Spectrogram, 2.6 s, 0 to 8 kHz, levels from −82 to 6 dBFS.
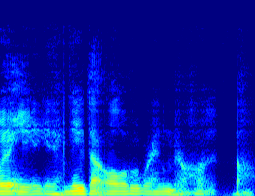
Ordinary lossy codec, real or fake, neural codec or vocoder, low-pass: none; fake; codec, 16 kHz, 0.5 kbps, FreqCodec, larger model; 7.2 kHz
